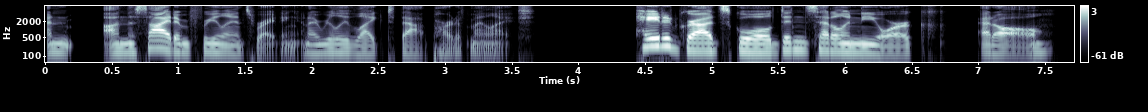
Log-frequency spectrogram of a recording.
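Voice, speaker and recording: At a very fast pace, a woman with a very deep, low pitch and lively intonation comes through in a dry, close recording without echo. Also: very clean recording, silent background. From England (London). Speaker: social media influencer. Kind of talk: casual chat. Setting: studio.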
